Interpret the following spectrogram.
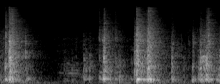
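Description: An Instant Pot lid being set on the pot and twisted to lock: a run of clattering knocks and scrapes, in two spells with a short pause about half a second in.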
